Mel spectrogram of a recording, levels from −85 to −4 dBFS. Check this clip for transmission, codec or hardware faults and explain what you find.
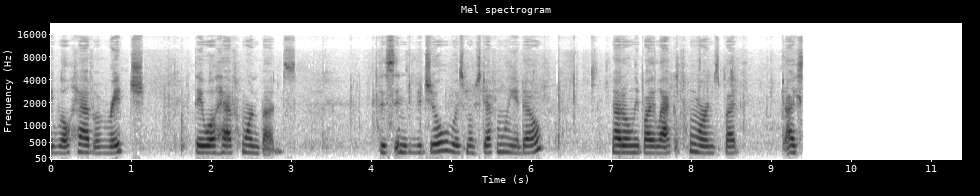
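There is one fault: a cut-off end. At 9.39 s the sound stops abruptly, partway through. It does not fade or decay. It drops straight to digital silence, which lasts for the final two seconds or so. This happens when the last buffers of audio are never written or played out. Whatever was in those buffers is lost. So the sound ends mid-event rather than finishing naturally.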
